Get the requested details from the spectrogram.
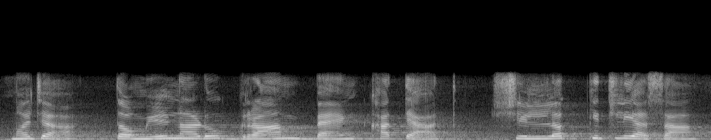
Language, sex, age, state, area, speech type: Goan Konkani, female, 45-60, Maharashtra, urban, read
